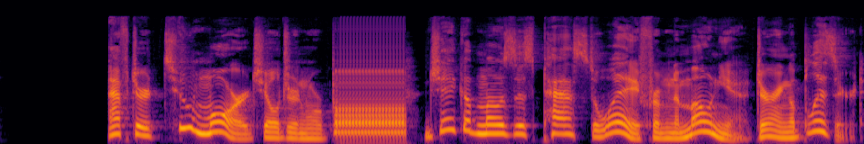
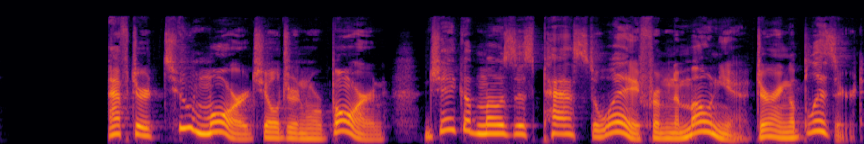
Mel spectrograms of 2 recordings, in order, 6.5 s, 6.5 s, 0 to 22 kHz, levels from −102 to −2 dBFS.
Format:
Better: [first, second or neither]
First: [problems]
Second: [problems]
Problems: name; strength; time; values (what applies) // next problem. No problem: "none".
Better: second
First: audio freezing; at 2.5 s for 0.5 s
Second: none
